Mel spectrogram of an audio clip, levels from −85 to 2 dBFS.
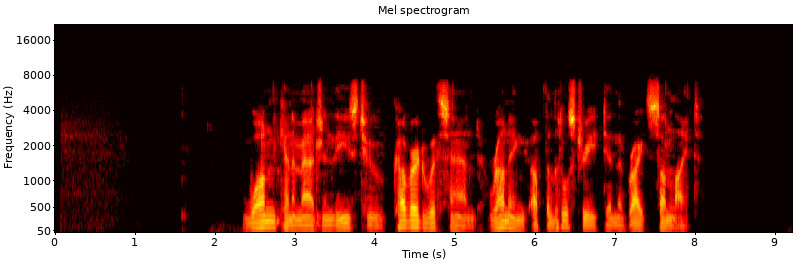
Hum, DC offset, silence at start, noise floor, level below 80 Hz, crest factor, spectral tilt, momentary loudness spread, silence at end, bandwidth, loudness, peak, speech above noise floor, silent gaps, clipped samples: none; under 0.1%; 2.35 s; -86 dBFS; -60 dBFS; 24 dB; -4 dB/octave; 17 LU; 1.15 s; 7.8 kHz; -28 LUFS; -8 dBFS; 57 dB; none; under 0.1%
